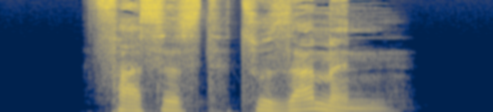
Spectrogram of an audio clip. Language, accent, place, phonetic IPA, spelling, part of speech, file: German, Germany, Berlin, [ˌfasəst t͡suˈzamən], fassest zusammen, verb, De-fassest zusammen.ogg
- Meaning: second-person singular subjunctive I of zusammenfassen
